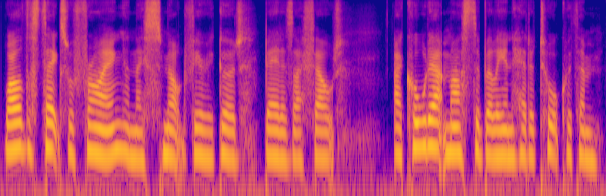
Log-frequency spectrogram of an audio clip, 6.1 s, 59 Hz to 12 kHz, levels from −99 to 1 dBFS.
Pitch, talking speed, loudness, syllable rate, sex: 185 Hz, 230 wpm, -20 LUFS, 5.8 syllables/s, female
